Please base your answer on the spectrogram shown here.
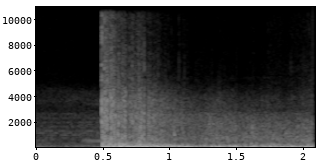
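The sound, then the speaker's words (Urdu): Hand grenades recovered in a building search during a security operation are destroyed in a sudden loud blast, followed by a dense roaring rumble that holds on and fades only slightly. “یہ دھماکے عمارت میں operation اور search کے بعد ملنے والے دستی بموں کا ہے، جنہیں تلف کیا گیا ہے۔”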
